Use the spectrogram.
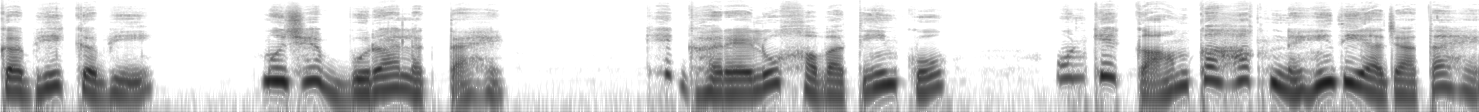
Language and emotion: Urdu, sad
